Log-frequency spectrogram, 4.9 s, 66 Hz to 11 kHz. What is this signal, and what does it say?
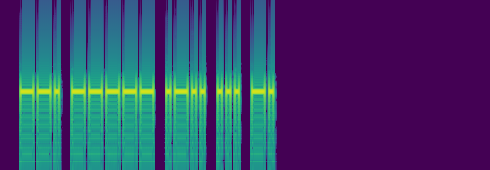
Morse code, heard as a keyed tone, about 28 wpm, 700 Hz. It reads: G0LSN
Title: DXCC-100 Call Signs - 5 Characters - 28wpm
